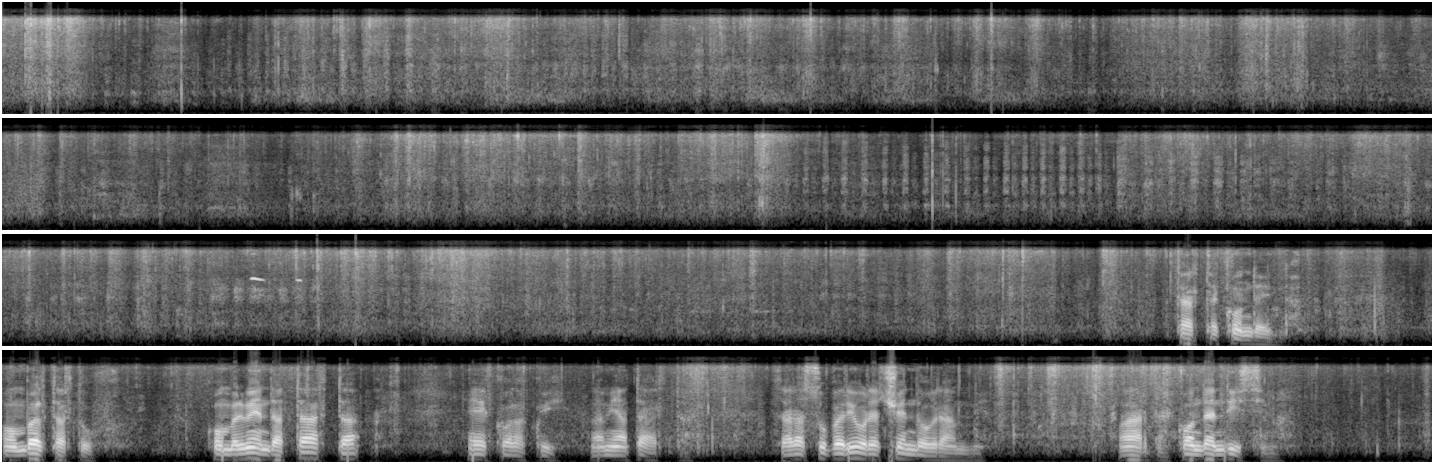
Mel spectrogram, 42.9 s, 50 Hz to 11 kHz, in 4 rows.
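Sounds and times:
soil and leaves scraped by hand: 0.0s - 42.9s.

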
